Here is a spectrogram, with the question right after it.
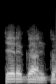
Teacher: ਜੇ ਆਪਾਂ ਜਲਦੀ ਦੇ ਨਾਲ ਉਚਾਰਨ ਨਹੀਂ ਕਰਦੇ ਤੇ ਫਿਰ ਪੂਰਾ ਰਾਰਾ ਲੱਗਦਾ ਇੱਥੇ ਤਿਰਗੰਤ ਬਣ ਜਾਂਦਾ।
